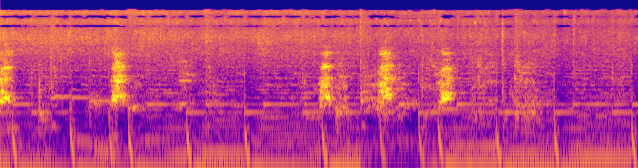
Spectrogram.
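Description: Tomatoes, onion and garlic sizzling in hot oil in a frying pan as they are stirred with a slotted spatula. About five short, loud sounds stand out over the sizzle.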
